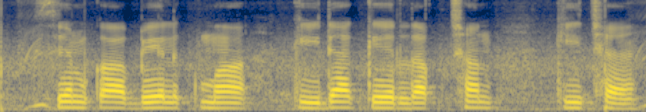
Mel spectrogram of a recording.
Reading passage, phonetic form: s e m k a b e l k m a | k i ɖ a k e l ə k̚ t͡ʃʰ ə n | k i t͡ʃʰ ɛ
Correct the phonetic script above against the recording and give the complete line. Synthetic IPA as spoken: s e m k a b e l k m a | k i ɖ a k e l ə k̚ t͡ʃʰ ə n | k i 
